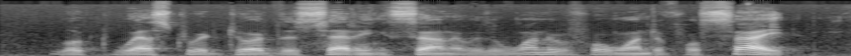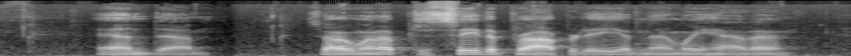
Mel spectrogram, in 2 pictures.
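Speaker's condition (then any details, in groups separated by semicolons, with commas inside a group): No condition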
